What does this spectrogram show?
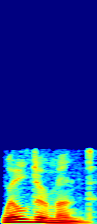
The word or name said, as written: wilderment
